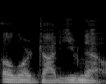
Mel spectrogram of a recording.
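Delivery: ordinary talk, nothing marked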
